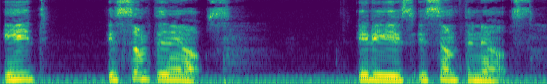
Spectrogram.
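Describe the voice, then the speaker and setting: Woman over forty, motivational vlogger talking from her car: slow, unhurried, winded, laughs between points. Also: medium pitch, steady tone, slight background noise. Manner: laughs often, drawn-out emphatic phrasing. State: a little out of breath. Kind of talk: casual motivational talk to camera. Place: parked car in winter.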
